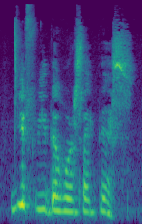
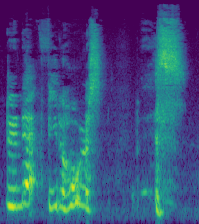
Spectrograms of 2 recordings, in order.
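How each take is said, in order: First: Higher, stress on "You" and "like this"; instructive correction. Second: Much higher and louder, stressing NOT; loud high-pitched "Do not feed a horse this"; emphatic warning. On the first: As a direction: show the right way, stressing "You feed the horse like this". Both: Shown as a demonstration.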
